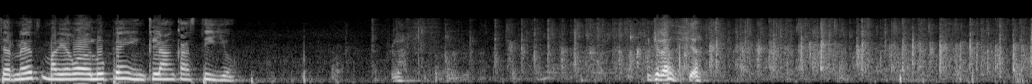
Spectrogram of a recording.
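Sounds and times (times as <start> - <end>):
speech: 0.0 - 2.4, 3.9 - 4.4, 6.5 - 7.2
audience applause: 4.2 - 10.3.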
